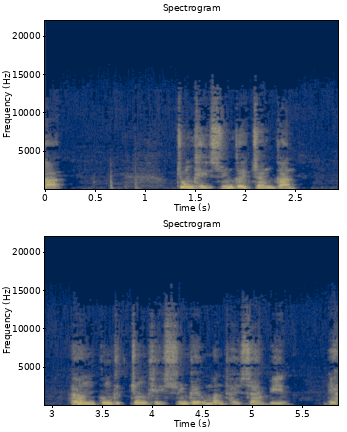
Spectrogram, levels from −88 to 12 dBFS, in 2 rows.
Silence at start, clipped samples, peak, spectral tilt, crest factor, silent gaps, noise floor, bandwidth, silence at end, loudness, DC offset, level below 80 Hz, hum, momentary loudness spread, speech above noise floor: 0 s; under 0.1%; -4 dBFS; -4.5 dB/octave; 16 dB; none; -59 dBFS; 14 kHz; 0 s; -19 LUFS; under 0.1%; -60 dBFS; none; 9 LU; 40 dB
